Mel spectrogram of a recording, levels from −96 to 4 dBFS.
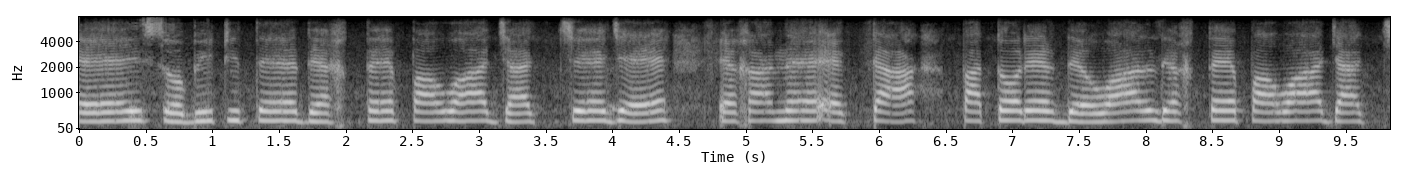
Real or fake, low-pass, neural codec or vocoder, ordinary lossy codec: fake; 7.2 kHz; vocoder, 22.05 kHz, 80 mel bands, WaveNeXt; Opus, 16 kbps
